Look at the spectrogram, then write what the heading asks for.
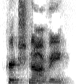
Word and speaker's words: Krchnavi: we have a guest we're joined by kirchnavi from Siemens all right do you want to introduce yourself sure I mean also perfect pronunciation there so congratulations yeah krishnavi I'm heading sales name enablement within grid software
